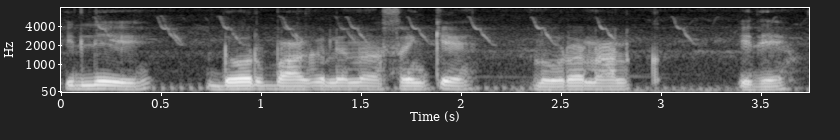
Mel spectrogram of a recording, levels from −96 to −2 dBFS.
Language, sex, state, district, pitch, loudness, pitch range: Kannada, male, Karnataka, Koppal, 115 Hz, -17 LUFS, 110-125 Hz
